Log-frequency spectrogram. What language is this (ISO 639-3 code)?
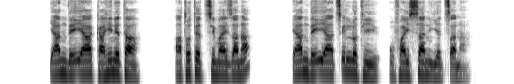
gof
